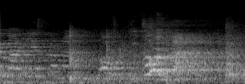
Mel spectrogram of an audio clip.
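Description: Voices talking in a large, echoing indoor hall, with a single sharp knock about two-thirds of a second in.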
